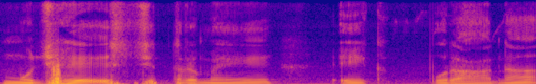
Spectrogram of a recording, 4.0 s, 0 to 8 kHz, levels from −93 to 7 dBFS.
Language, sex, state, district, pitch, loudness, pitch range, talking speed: Hindi, male, Madhya Pradesh, Dhar, 95 Hz, -23 LUFS, 90-100 Hz, 90 wpm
